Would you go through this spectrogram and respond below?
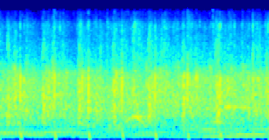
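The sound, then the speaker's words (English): An audience claps steadily, the dense patter of many hands carrying a regular beat, as if clapping along in time. The applause stays loud and even throughout. “you're just clapping, you're smiling, you got a real warmth to you.”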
